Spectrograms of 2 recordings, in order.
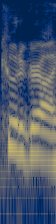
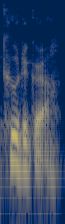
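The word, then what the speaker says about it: coup de grâce: But I know in English we do pronounce it coup de grace, or American English.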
